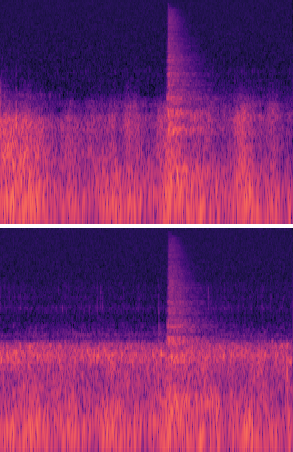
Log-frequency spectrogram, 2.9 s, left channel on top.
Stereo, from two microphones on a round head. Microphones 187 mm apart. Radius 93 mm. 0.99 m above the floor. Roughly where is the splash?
Left.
